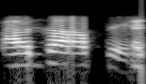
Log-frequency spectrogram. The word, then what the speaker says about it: Agape: Pastor, P-A-S-T-O-R, Deborah. – Okay, dot Deborah. – No, Pastor Deborah. – Pastor Deborah. Okay. Is Agape? How do you say that? Agape? – Agape.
